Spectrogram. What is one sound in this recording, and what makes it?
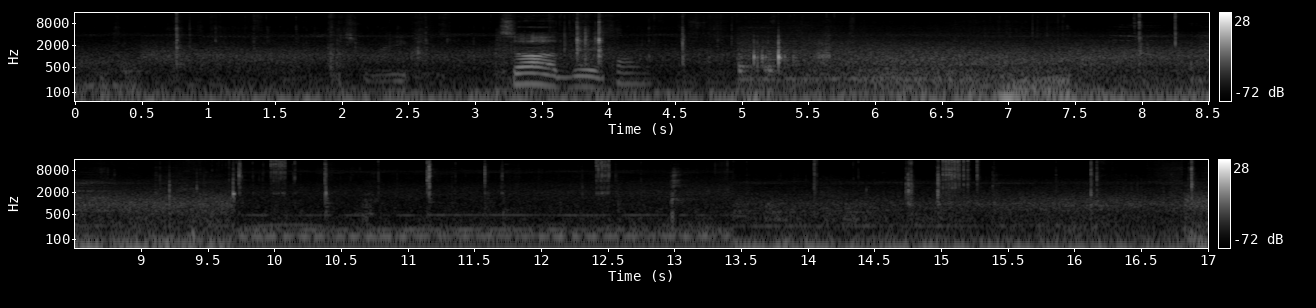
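A ratchet wrench clicks rapidly while tightening bolts.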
